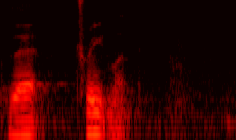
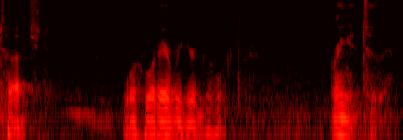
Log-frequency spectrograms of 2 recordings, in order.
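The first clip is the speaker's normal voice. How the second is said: soft unvoiced plea, much softer; whispered appeal; 2 semitones lower, 14 dB quieter than usual. Real, not acted. Preacher urging the congregation in a hushed whisper. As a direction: breathe it to them tenderly.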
